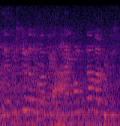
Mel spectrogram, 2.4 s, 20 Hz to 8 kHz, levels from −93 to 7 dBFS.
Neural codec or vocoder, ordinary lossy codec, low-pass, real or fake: none; none; 7.2 kHz; real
